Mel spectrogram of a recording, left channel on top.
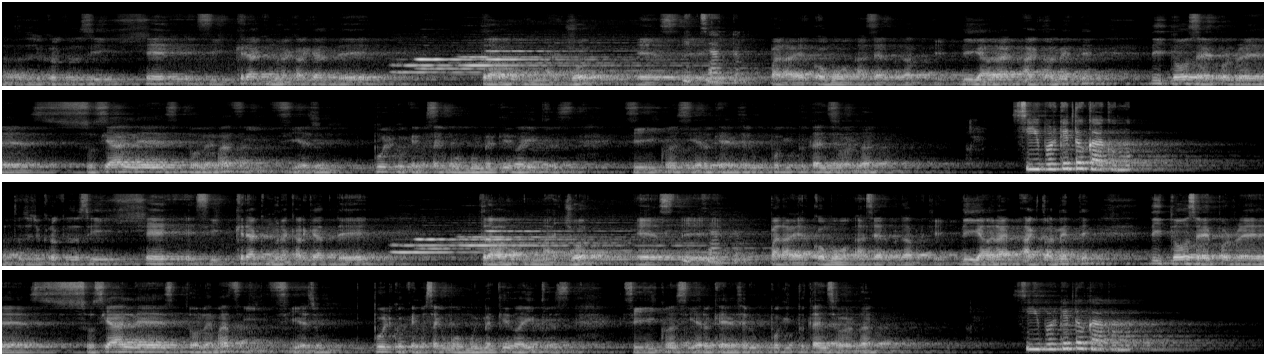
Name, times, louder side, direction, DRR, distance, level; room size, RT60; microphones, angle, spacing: voice 1, 0.0-3.7 3.9-4.1 4.8-5.9 6.3-7.2 7.7-15.9 16.3-21.4, right 1 dB, 70° right, 6 dB, 2.8 m, -25 dB
sound 1, 3.9-7.5, left 3 dB, 5° right, 4.0 m, -24 dB
voice 2, 6.8-7.5 22.8-23.9, left 3 dB, 75° left, 7 dB, 1.8 m, -22 dB
25.0 x 23.5 x 9.1 m, 2.9 s
head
